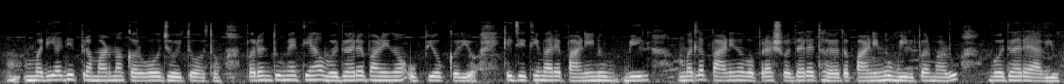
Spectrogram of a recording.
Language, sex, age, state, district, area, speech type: Gujarati, female, 18-30, Gujarat, Narmada, urban, spontaneous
